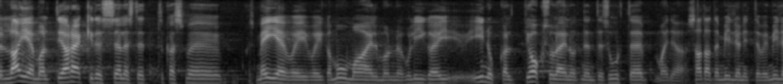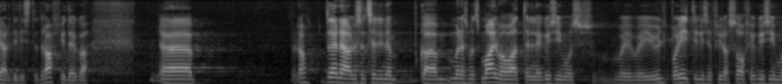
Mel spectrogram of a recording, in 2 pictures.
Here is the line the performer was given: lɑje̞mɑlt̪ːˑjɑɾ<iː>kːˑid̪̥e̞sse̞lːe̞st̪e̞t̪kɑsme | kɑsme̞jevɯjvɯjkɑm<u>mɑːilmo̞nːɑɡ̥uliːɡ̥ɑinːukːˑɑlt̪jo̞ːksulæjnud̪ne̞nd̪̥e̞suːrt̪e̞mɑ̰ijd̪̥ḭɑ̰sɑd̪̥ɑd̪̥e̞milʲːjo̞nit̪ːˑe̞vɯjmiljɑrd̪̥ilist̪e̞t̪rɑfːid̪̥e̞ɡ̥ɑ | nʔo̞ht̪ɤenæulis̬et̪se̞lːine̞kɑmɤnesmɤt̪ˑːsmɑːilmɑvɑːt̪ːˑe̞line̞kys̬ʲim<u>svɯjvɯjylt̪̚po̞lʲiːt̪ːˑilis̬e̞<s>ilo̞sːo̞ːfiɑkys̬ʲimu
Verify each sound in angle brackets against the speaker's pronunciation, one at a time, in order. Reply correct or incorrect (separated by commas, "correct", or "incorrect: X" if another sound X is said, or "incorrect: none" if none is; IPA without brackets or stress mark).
incorrect: æː, incorrect: uː, correct, incorrect: f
